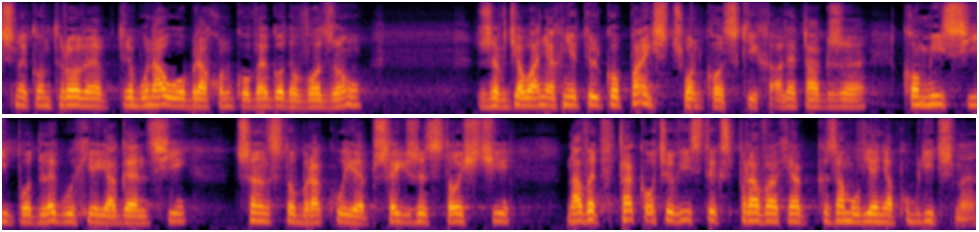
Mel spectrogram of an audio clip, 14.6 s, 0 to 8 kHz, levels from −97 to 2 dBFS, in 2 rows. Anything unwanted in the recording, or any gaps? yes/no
no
